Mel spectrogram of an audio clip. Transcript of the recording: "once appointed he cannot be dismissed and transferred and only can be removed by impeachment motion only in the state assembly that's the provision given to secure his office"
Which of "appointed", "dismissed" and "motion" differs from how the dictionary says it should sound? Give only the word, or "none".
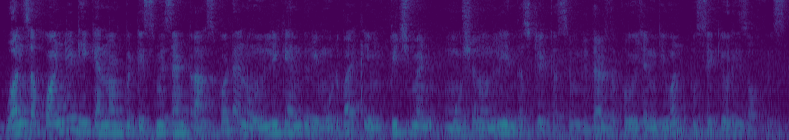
dismissed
